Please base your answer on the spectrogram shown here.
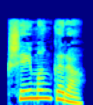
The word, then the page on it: ಕ್ಷೇಮಂಕರ: kṣēmaŋkara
